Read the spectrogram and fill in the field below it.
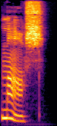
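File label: "marsh", British English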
